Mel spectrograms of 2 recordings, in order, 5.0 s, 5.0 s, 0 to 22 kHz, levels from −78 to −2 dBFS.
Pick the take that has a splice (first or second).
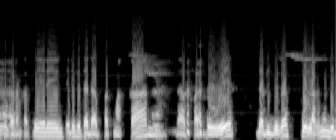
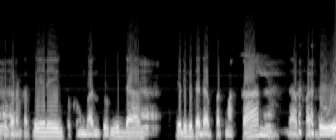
first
